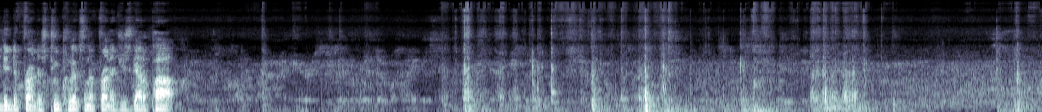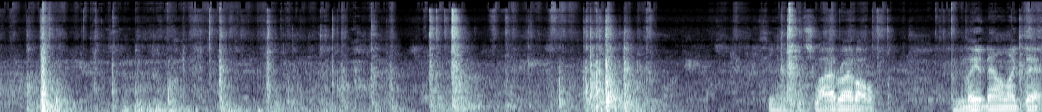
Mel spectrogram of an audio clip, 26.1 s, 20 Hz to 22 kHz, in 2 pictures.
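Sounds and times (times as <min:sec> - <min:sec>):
metal panel clips popping: 0:12.5 - 0:21.3, 0:22.8 - 0:24.2.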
